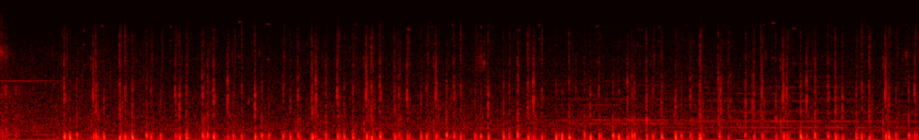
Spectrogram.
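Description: A horse's hooves thud in a quick, steady rhythm on snow.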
